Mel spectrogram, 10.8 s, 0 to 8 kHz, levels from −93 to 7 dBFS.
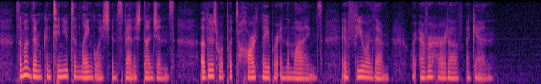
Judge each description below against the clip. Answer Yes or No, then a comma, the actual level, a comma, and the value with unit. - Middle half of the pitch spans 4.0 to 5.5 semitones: No, average, 2.7 semitones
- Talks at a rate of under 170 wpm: Yes, average, 150 wpm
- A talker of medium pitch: Yes, medium, 160 Hz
